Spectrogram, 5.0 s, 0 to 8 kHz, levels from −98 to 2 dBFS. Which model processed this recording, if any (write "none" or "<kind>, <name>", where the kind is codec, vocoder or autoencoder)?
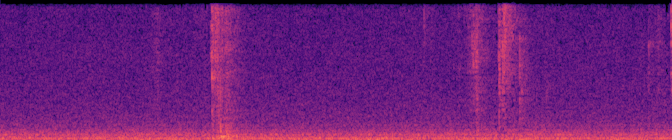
none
